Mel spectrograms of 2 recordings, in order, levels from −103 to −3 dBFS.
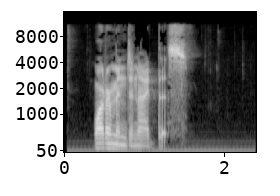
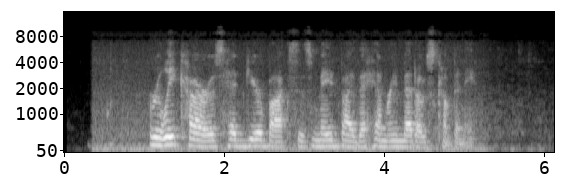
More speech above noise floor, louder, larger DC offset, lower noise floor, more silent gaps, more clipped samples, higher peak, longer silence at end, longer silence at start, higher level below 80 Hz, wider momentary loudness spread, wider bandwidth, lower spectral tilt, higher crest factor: about the same, 34 dB vs 35 dB; about the same, -17 LUFS vs -19 LUFS; neither; about the same, -52 dBFS vs -53 dBFS; neither; neither; about the same, 0 dBFS vs -2 dBFS; about the same, 0.85 s vs 0.85 s; about the same, 0.4 s vs 0.35 s; about the same, -50 dBFS vs -48 dBFS; second, 7 LU vs 23 LU; first, 11.5 kHz vs 7.4 kHz; second, -1 dB/octave vs -7.5 dB/octave; about the same, 22 dB vs 18 dB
